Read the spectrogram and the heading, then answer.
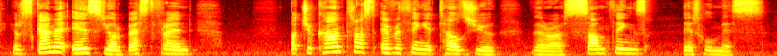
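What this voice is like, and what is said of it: Clear, formal lecturing accent. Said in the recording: “her accent changed to a clear and formal one the professors used in dusty lecture halls.”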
